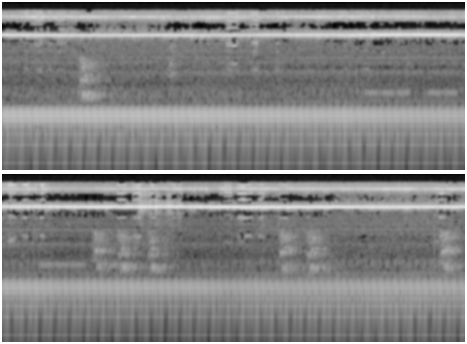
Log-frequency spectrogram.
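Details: Dental ultrasonic scaler and probe in use: a steady high-pitched whine with a low hum and intermittent scratchy contact sounds.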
